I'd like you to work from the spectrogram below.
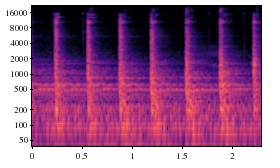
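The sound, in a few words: dead blow hammer tapping tie rod into hub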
